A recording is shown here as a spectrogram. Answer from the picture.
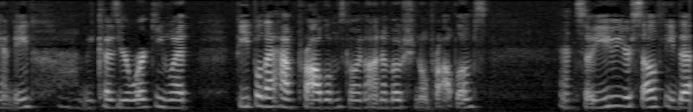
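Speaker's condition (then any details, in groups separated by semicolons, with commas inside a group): No condition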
